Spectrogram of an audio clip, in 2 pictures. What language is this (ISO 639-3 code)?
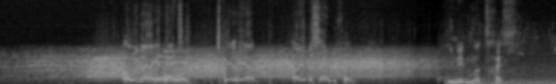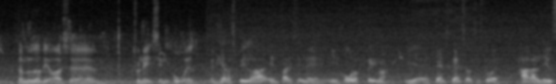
dan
